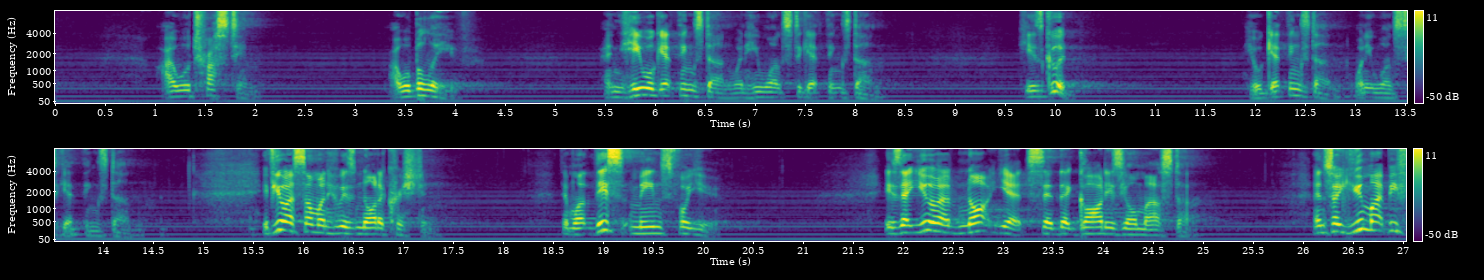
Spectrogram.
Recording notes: Originally preached at St A's Merri-bek in June 2023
